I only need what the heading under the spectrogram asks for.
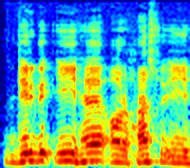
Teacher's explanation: दीर्घ ई है और ह्रस्व ई है, इन दोनों का उच्चारण स्थान तालु से होता है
